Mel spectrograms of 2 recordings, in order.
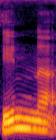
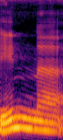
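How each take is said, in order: The two takes are said the same way.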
